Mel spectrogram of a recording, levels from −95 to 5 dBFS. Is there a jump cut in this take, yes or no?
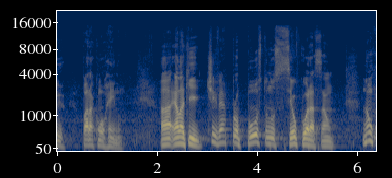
yes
